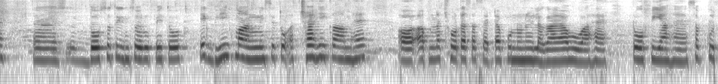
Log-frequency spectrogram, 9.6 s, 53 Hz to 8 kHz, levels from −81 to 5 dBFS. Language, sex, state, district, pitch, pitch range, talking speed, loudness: Hindi, female, Uttar Pradesh, Deoria, 235 Hz, 220-250 Hz, 200 wpm, -24 LUFS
